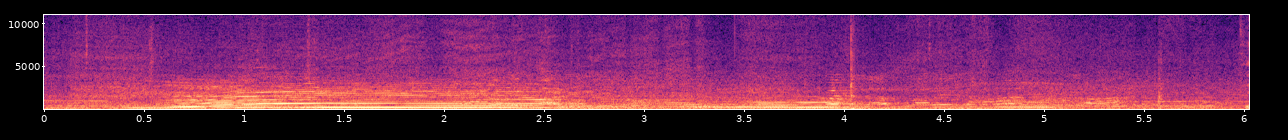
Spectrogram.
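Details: Cattle mooing at a livestock market in Dimoro, Blitar, Indonesia, where buyers negotiate and weigh animals; a drawn-out, slightly rising moo, then shorter, softer lows, over crowd noise and a sharp knock.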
